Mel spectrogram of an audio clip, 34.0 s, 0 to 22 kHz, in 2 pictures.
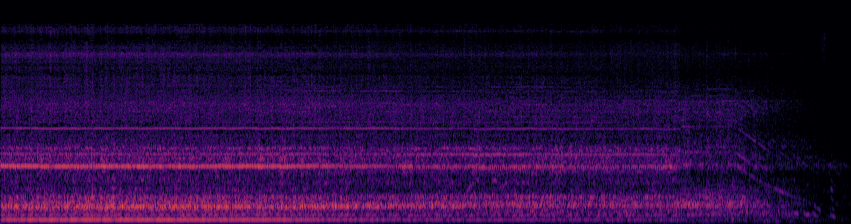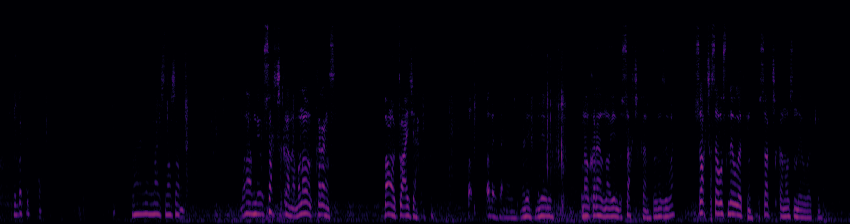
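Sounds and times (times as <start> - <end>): grinder crushing corn: 0.0 - 17.5.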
